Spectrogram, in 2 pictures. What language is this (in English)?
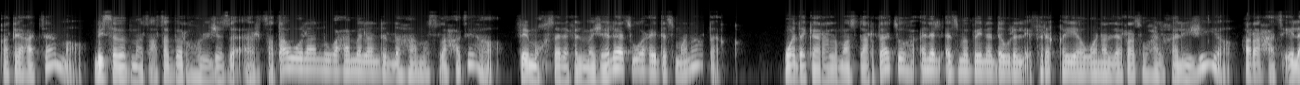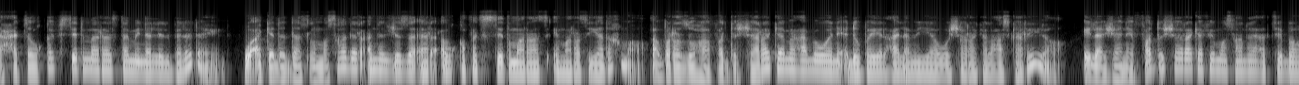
Arabic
